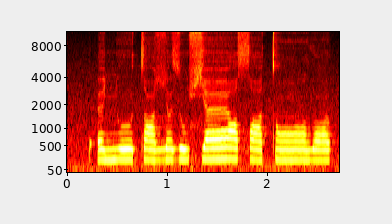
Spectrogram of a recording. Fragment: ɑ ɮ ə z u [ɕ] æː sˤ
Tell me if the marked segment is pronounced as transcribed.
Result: yes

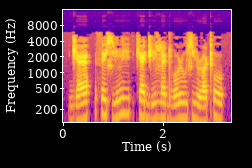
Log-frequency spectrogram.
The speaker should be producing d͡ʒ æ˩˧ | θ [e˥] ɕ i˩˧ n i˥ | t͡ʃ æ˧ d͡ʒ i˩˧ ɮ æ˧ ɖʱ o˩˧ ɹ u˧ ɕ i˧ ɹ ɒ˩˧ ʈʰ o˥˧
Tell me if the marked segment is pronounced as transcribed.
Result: yes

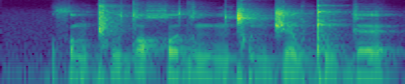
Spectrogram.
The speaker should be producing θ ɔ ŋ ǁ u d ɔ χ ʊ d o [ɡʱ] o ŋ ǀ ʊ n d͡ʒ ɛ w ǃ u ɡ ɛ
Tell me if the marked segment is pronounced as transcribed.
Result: no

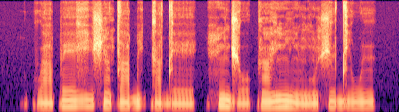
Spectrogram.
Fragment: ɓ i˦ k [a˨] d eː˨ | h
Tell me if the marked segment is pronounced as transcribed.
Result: yes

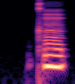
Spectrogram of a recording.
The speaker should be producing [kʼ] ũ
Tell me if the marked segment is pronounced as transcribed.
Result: yes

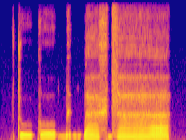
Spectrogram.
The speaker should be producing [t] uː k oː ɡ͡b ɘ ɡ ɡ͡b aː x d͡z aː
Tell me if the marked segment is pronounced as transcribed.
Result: yes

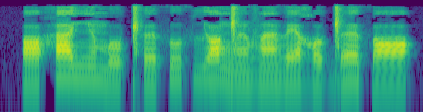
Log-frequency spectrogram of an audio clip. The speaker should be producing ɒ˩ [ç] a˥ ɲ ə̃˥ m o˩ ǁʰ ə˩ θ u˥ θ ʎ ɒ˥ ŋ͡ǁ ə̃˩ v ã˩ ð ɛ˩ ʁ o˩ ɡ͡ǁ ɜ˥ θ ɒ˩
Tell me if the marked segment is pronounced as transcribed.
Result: no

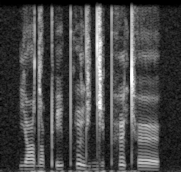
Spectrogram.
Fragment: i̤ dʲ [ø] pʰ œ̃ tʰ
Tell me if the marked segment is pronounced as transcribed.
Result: no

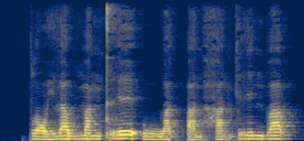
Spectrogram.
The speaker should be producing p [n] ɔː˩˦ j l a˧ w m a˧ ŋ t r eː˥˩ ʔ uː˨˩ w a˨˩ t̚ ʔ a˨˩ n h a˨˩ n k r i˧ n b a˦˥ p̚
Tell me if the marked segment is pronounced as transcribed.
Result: no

